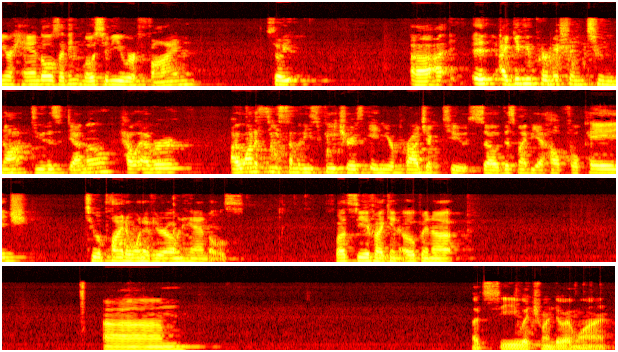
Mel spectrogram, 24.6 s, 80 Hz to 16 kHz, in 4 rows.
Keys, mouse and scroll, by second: 14.6 click, 24.1 click.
